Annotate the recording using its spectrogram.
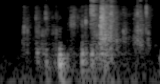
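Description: Clear plastic bag of polymer clay disc beads crinkling as it is picked up and handled, with the beads shifting inside. The handling is an irregular run of crackles that starts a moment in.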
